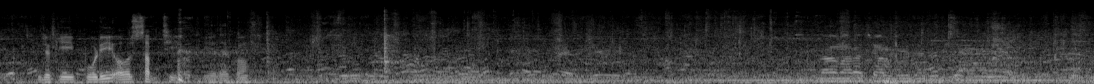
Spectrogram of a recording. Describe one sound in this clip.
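A crowd of men murmurs and chatters outdoors.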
